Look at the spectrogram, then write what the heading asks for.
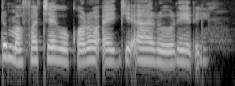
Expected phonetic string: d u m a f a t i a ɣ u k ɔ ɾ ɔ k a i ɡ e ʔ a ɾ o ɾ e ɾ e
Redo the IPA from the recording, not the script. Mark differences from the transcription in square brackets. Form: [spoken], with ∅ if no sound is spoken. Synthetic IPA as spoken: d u m a f a t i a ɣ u k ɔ ɾ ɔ [ʔ] a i ɡ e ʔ a ɾ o ɾ e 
